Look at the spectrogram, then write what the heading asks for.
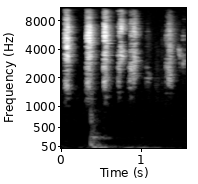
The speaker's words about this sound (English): Are you done, Bird? Thank you.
